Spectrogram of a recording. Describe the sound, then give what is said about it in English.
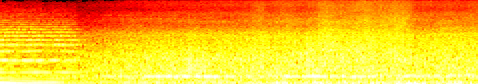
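A subway train rumbles steadily through an underground tunnel, loud, opening with a brief harmonic whine before settling into a continuous roar with a sustained low hum. “Do you know, I always imagine that subway trains are dragons, tearing back and forth across the city in their underground caves, devouring people and spitting them out at random destinations.”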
